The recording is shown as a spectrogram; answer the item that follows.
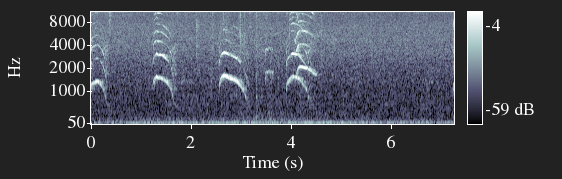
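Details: Rescued kitten meeting an older cat for the first time, the two growing close: a run of five short, high, arched mews roughly every second, some overlapping, over a low steady hum.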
